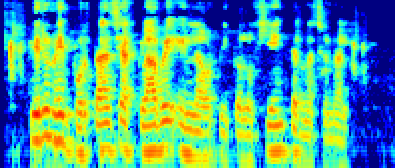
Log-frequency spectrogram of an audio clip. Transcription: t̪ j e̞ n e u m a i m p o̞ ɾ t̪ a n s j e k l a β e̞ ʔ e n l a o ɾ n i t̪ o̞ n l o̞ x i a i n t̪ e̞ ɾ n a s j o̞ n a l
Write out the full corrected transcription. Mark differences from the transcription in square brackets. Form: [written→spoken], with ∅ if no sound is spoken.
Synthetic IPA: t̪ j e̞ n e u [m→n] a i m p o̞ ɾ t̪ a n s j [e→a] k l a β e̞ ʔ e n l a o ɾ n i t̪ o̞ [n→∅] l o̞ x i a i n t̪ e̞ ɾ n a s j o̞ n a l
